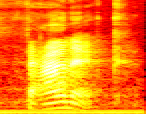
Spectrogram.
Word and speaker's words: chthonic: The word is pronounced Thanic, I believe. Thanic. But it's spelled CHTHONIC.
